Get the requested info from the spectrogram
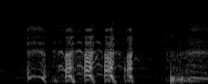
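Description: A person laughing: a quick string of about six short bursts, then a falling laugh or breath near the end.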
